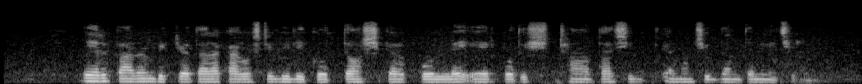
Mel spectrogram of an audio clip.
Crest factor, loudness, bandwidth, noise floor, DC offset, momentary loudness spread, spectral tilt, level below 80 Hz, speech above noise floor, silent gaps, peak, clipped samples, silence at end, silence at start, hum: 18 dB; -20 LUFS; 7.8 kHz; -50 dBFS; under 0.1%; 9 LU; -6 dB/octave; -52 dBFS; 30 dB; none; -2 dBFS; under 0.1%; 0.45 s; 0.8 s; none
